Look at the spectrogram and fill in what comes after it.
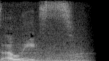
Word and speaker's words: Elise: My name is Elise. – How do you spell it? – E-L-I-S-E.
